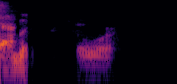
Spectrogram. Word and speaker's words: Liberatore: I always want to add an E or an at the end of it, Liberatore or E, or, but it's just Liberatore.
